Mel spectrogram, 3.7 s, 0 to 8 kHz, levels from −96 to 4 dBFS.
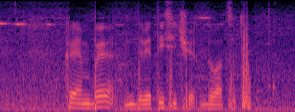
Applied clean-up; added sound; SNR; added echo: none; none; none; none.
